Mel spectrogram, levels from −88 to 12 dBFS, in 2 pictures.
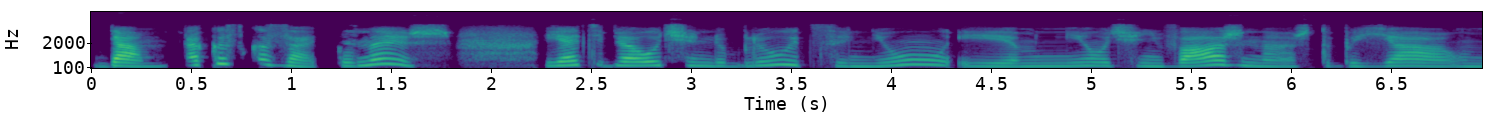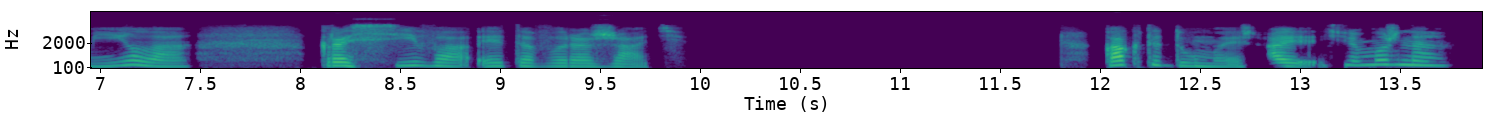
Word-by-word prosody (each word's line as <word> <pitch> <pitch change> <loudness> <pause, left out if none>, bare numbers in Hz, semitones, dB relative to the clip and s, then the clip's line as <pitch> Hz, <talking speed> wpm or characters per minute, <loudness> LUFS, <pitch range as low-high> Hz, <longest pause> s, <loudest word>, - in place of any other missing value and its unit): Да, 200 0 +8 0.2
так 265 +7 +2
и - - +6
сказать: 275 - -2
"Ты 220 - -5
знаешь, 300 -2 +2 0.4
я 245 +4 +5
тебя 240 -3 +2
очень 240 -3 0
люблю 215 +8 -5
и 280 - -1
ценю, 235 +8 -5
и 195 -3 -6
мне 205 +3 -7
очень 210 -2 -5
важно, 215 0 +4
чтобы 200 +1 -8
я 210 0 -1
умела 195 0 -3 0.6
красиво 225 0 +2
это 205 0 -3
выражать". 190 -2 -2 2.1
Как 265 +2 +9
ты 275 - -4
думаешь? 205 -5 -6
А 215 - +5
еще 235 +5 -5
можно 275 -4 0
220 Hz, 120 wpm, -25 LUFS, 200-255 Hz, 2.1 s, Как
